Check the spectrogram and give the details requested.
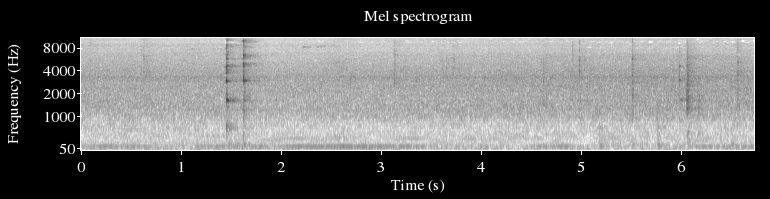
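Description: Cutlery clinking against ceramic dishes: two quick ringing clinks about a second and a half in and another near the end. A steady low fan hum runs underneath.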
